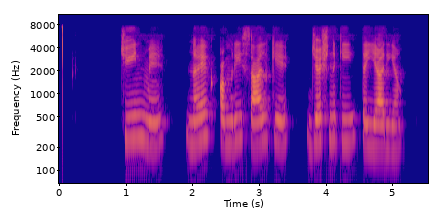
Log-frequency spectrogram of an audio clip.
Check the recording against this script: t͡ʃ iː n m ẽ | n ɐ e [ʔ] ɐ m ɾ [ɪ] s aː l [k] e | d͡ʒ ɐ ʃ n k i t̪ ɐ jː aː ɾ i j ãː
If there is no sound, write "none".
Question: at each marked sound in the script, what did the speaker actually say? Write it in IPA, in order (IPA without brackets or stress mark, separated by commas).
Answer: q, i, k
